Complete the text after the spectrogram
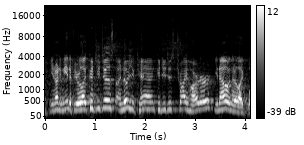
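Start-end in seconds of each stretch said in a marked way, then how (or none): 0.9-3.2 higher, louder exasperated plea; mock angry developer pushing for more. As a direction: needle them like a fed-up developer. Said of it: "like an angry developer would do".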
